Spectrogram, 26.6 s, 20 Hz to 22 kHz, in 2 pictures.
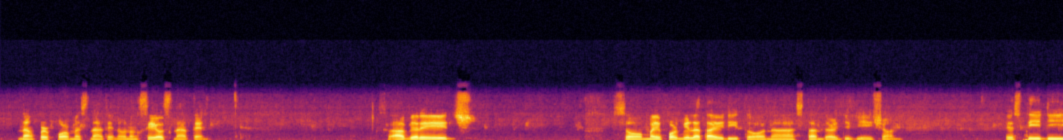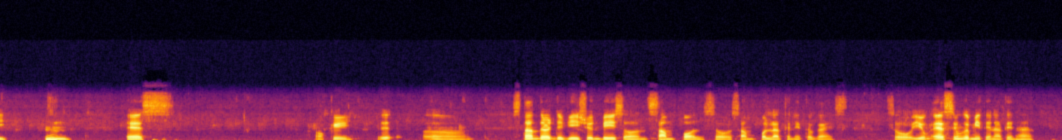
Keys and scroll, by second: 0.2 a, 0.7 v, 2.5 Down, 2.8 Tab, 5.8 ctrl+shift+Down, 7.3 Return, 9.5 =, 10.0 s, 11.3 t, 13.2 Down.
